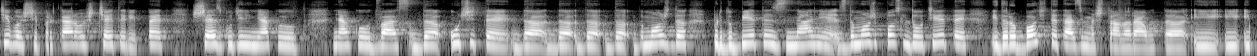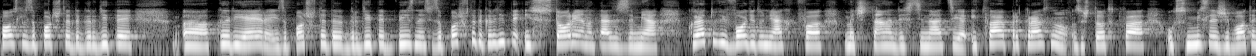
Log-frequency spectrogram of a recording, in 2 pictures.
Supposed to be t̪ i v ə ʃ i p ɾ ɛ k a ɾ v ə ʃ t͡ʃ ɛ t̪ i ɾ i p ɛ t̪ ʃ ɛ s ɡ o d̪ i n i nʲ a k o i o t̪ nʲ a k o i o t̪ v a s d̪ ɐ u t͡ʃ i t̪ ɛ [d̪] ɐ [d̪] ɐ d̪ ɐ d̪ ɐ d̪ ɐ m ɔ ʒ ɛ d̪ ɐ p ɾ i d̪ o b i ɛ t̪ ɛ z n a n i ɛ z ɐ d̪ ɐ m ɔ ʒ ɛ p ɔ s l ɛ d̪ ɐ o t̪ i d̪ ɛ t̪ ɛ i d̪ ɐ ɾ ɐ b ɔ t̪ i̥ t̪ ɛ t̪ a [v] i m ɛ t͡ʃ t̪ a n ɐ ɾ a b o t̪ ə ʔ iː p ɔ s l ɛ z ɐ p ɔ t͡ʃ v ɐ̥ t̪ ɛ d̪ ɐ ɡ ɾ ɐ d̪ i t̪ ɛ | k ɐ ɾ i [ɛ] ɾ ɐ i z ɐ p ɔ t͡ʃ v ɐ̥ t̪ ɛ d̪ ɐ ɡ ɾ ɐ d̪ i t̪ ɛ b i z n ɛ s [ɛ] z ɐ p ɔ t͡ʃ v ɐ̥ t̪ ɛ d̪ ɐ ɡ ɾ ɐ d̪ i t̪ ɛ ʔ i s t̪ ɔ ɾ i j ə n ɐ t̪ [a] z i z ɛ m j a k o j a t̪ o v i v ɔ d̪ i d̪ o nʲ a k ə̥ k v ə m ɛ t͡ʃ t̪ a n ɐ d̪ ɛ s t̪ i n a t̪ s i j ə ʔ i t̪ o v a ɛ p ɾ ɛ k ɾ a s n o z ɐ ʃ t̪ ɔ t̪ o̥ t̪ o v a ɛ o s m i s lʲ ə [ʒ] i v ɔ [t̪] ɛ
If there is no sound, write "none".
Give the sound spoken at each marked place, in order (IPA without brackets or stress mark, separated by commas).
d̪, d̪, z, ɛ, i, a, ʒ, t̪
